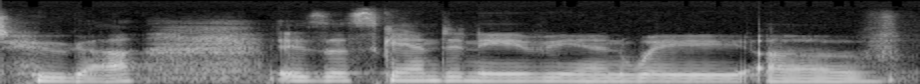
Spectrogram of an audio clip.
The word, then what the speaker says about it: hygge: hygge fest hygge spelled hie GE it's not Higgy it's pronounced hygge is a Scandinavian way of life for during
